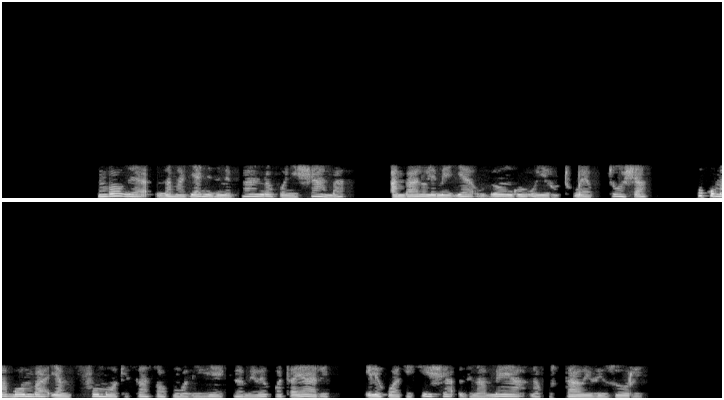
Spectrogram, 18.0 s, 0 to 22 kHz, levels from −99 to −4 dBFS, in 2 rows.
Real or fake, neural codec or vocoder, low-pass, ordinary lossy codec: real; none; 3.6 kHz; AAC, 32 kbps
